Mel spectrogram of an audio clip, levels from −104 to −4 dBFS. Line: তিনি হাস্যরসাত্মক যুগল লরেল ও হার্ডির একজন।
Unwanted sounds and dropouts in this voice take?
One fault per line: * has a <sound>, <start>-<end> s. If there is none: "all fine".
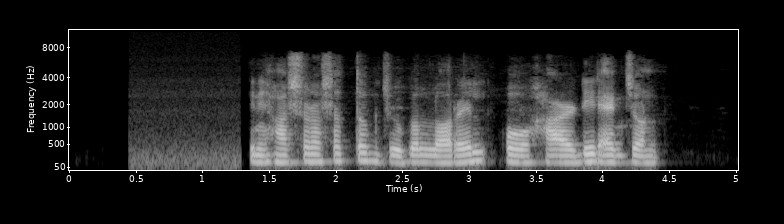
all fine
